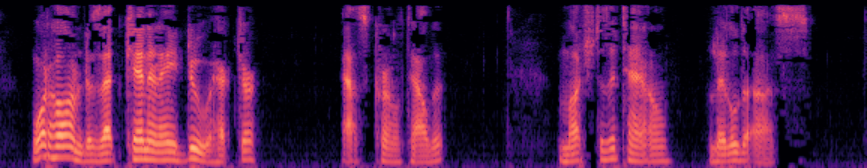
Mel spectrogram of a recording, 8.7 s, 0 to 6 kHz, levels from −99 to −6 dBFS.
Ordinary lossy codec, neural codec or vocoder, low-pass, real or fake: MP3, 24 kbps; codec, 16 kHz, 4.8 kbps, FACodec; 5.4 kHz; fake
